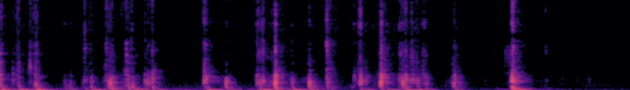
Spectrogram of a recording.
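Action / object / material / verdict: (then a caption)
tap / plastic mechanical keyboard keys / plastic / none. Rapid fingertip typing on a compact white-case Hanmumu mechanical keyboard with cream and orange cat-themed plastic keycaps, resting on a wooden desk. Quick, dry clacks with a low thocky body fall in uneven bursts, ending on one louder keystroke before trailing into quiet.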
